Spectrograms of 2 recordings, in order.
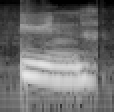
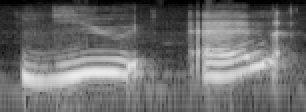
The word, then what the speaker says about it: un: It is very important that when it's UN alone, you pronounce it with the nasal sound un. It is extremely common for learners to say un. First of all, it sounds like Spanish, un.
